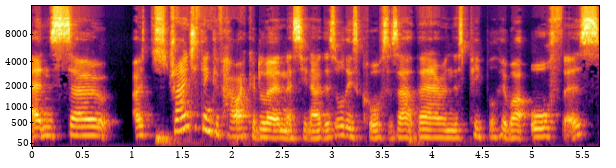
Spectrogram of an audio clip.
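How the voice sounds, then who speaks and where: A woman talks at a fairly quick pace with hardly any pauses, her pitch fairly low with ordinary variation. Her tone is dark and mellow, somewhat breathy. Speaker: online business investor. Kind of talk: casual interview.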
